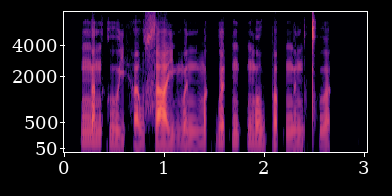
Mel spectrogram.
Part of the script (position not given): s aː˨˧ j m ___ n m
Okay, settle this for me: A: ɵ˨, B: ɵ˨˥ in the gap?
A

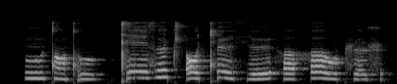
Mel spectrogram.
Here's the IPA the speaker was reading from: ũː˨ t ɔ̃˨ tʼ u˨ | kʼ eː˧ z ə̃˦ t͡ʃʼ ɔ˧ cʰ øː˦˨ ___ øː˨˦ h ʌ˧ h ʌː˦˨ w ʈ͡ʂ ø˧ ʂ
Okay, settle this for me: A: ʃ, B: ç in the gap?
B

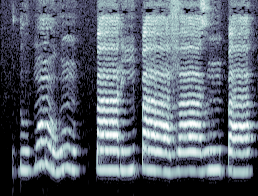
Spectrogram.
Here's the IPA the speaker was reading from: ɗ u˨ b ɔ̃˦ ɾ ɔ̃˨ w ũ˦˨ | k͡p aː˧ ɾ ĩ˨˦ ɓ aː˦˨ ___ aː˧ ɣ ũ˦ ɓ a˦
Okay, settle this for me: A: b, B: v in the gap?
B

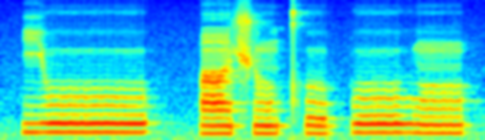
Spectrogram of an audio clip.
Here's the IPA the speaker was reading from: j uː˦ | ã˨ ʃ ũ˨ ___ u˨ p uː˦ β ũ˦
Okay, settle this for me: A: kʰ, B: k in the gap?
A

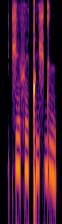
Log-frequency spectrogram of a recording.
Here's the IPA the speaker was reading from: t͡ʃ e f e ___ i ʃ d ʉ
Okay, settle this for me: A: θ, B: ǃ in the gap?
B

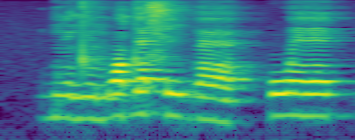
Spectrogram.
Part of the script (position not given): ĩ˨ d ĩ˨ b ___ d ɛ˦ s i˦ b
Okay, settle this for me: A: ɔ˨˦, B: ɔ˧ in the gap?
B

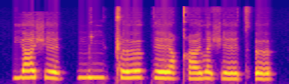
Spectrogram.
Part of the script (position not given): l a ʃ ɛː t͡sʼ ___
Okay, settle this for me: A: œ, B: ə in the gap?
A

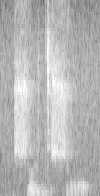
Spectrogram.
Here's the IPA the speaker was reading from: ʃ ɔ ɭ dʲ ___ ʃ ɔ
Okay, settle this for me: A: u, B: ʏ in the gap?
A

